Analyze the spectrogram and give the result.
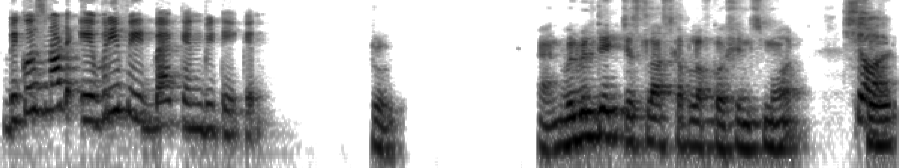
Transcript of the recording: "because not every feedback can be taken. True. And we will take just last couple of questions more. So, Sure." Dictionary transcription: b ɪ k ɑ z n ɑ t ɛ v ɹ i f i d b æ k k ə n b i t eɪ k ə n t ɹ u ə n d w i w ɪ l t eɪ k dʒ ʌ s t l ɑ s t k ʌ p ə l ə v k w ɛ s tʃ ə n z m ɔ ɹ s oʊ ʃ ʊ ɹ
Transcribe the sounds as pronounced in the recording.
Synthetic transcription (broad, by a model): b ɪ k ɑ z n ɑ t ɛ v ɹ i f i d b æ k k ə n b i t eɪ k ə n t ɹ u ə n d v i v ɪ l t eɪ k dʒ ʌ s t l ɑ s t k ʌ p ə l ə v k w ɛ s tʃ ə n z m ɔ ɹ ʃ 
